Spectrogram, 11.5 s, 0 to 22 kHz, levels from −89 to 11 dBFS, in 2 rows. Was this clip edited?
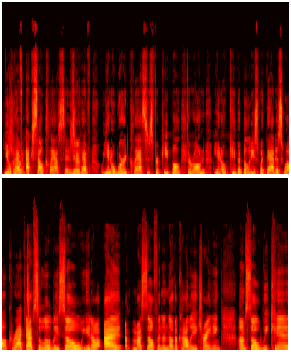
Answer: yes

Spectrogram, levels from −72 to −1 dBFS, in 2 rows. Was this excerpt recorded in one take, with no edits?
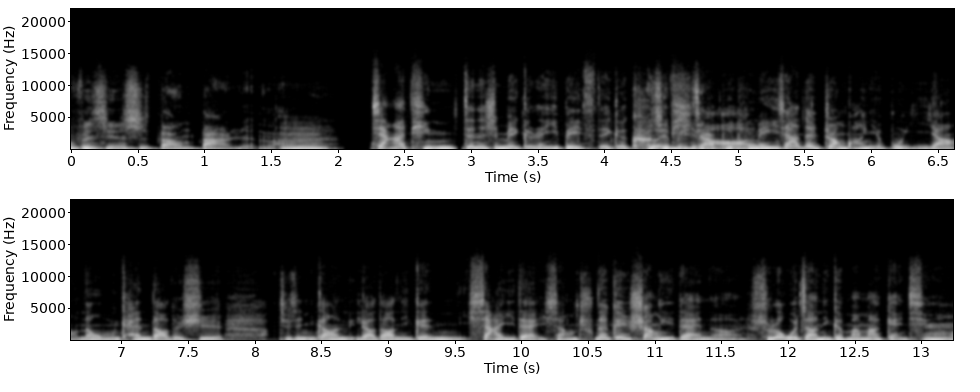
no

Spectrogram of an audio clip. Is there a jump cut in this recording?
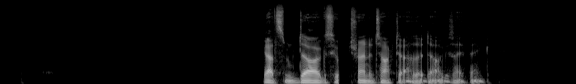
yes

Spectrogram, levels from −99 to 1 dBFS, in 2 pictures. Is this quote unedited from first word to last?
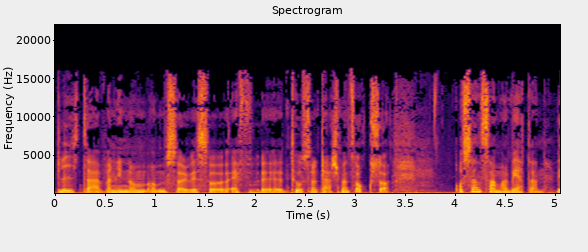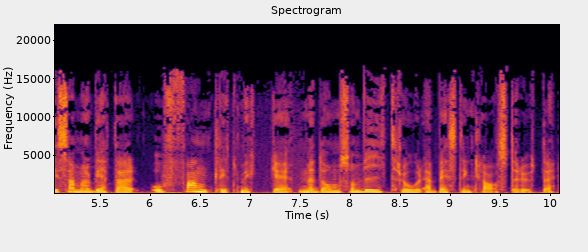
yes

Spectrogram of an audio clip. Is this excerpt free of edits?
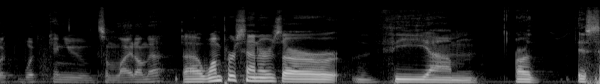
no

